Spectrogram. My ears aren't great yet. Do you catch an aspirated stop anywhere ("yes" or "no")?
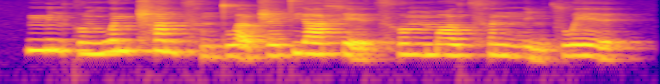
yes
